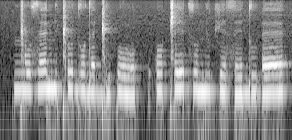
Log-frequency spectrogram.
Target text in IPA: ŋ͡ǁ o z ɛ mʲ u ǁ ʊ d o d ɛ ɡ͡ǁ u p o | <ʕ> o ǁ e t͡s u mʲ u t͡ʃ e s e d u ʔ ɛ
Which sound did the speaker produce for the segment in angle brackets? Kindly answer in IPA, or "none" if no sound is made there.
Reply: ʔ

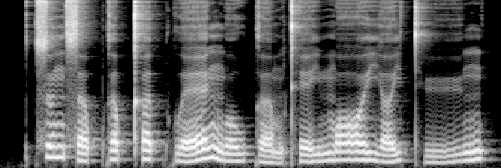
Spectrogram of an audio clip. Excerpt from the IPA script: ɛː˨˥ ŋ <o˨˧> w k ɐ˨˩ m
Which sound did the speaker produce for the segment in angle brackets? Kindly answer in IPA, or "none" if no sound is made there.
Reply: o˨˧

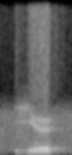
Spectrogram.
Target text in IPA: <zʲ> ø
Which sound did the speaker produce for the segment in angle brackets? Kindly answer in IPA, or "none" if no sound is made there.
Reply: zʲ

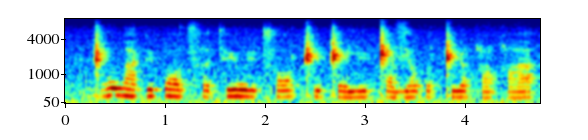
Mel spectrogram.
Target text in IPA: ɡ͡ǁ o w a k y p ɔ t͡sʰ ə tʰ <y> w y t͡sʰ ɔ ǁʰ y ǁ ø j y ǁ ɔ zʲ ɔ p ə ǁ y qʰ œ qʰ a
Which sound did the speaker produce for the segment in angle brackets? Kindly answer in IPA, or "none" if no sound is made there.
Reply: y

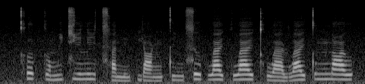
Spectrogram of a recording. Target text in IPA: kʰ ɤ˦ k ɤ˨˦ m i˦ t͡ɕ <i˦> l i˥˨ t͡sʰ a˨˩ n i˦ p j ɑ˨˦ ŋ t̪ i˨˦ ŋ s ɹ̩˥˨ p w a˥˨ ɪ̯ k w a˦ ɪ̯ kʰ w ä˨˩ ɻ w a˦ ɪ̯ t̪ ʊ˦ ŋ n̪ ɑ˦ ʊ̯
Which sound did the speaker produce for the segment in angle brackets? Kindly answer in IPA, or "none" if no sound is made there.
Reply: i˦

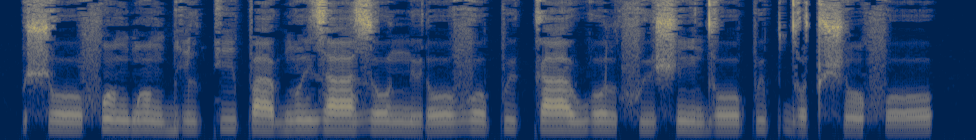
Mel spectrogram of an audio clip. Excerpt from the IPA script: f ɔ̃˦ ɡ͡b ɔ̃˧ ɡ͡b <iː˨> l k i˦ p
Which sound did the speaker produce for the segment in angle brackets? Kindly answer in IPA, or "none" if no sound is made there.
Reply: i˨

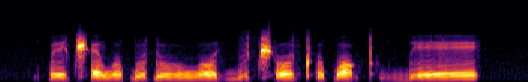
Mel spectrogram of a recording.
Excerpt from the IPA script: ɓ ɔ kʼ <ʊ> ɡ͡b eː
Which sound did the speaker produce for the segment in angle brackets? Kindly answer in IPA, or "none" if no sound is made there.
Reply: ʊ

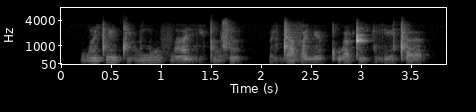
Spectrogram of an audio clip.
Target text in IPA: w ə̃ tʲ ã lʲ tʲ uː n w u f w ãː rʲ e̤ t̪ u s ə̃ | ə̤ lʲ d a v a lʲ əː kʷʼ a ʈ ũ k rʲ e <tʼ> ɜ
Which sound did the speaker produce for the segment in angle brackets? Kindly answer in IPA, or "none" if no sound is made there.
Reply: tʼ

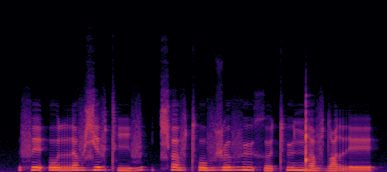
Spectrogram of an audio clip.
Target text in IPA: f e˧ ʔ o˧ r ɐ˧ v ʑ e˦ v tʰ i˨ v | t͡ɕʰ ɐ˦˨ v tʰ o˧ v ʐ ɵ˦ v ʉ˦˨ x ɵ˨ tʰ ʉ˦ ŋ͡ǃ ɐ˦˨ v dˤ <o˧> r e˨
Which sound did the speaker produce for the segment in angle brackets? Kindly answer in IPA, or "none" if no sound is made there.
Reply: o˧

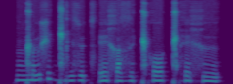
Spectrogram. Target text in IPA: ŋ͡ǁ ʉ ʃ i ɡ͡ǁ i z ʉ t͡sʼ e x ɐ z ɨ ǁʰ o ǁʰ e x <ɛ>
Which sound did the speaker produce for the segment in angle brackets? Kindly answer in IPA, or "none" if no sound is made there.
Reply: ɨ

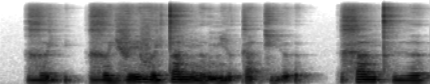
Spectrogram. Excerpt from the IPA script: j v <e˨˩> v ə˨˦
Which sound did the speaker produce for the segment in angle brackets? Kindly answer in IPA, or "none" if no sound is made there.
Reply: e˨˦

